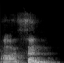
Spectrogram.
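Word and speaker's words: आसन्: देखिए पहले क्योंकि आप इसका शुद्ध उच्चारण कीजिए ये है आसन न में हलंत है न आप पूरा नहीं बोलेंगे कितना अंतर हो जाएगा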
